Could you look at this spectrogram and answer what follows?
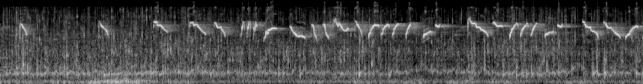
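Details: Oriental white-eye song used as a master recording for training pet birds: a fast, high, thin twittering of short downslurred notes pouring out almost without pause over a steady low background hum.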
